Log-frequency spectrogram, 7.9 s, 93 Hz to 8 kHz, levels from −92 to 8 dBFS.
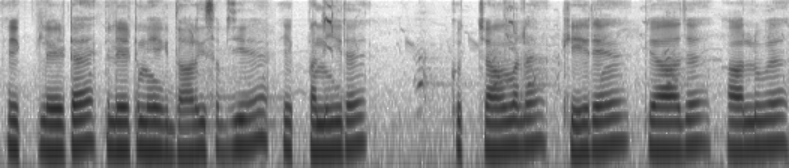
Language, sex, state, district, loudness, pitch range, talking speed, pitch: Hindi, male, Rajasthan, Nagaur, -16 LUFS, 155-170 Hz, 165 wpm, 160 Hz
